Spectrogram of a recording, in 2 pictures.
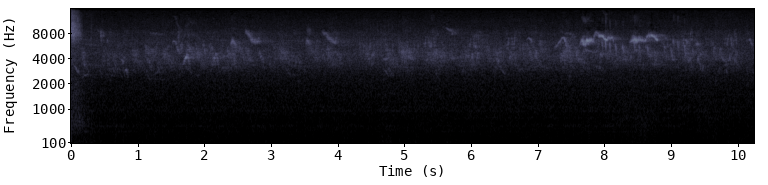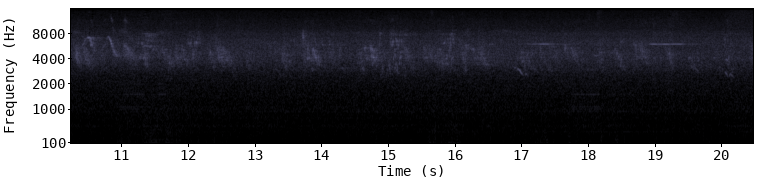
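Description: Fairly faint chorus of many small birds chirping high-pitched calls throughout, with a louder flurry of calls about eight seconds in.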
